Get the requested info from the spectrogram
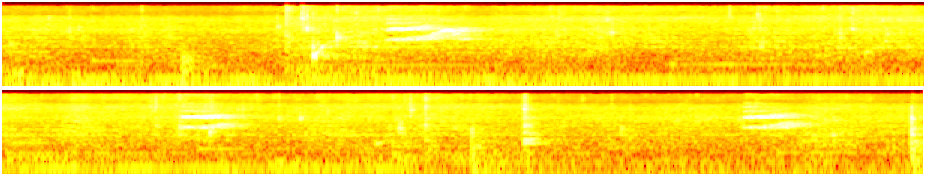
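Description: Wooden spoon stirring a thickening milk-and-roux white sauce in a stainless steel stockpot, the liquid swishing, kept moving so it doesn't scorch on the bottom. Several short high squeaks come through a second or two apart over a low steady hum.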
